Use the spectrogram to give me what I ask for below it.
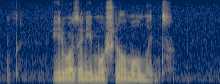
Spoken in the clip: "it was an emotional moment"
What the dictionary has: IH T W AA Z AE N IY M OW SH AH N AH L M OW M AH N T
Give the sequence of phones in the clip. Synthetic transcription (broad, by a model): IH T W AA Z AE N IY M OW SH AH N AH L M OW M AH N T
